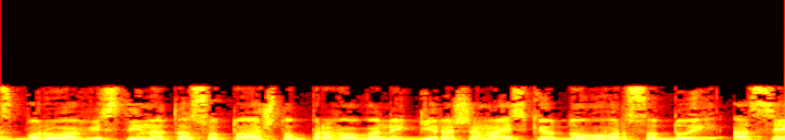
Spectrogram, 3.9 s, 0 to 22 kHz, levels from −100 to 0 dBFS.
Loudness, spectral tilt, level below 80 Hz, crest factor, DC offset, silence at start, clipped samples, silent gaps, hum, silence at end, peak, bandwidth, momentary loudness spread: -12 LUFS; -4 dB/octave; -44 dBFS; 12 dB; under 0.1%; 0 s; under 0.1%; none; none; 0 s; 0 dBFS; 9 kHz; 2 LU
